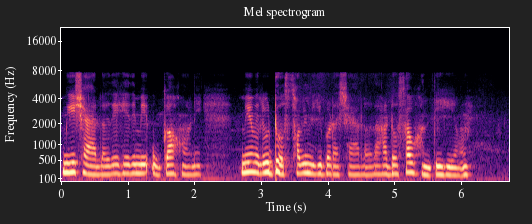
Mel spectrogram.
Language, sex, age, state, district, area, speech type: Dogri, female, 30-45, Jammu and Kashmir, Reasi, rural, spontaneous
